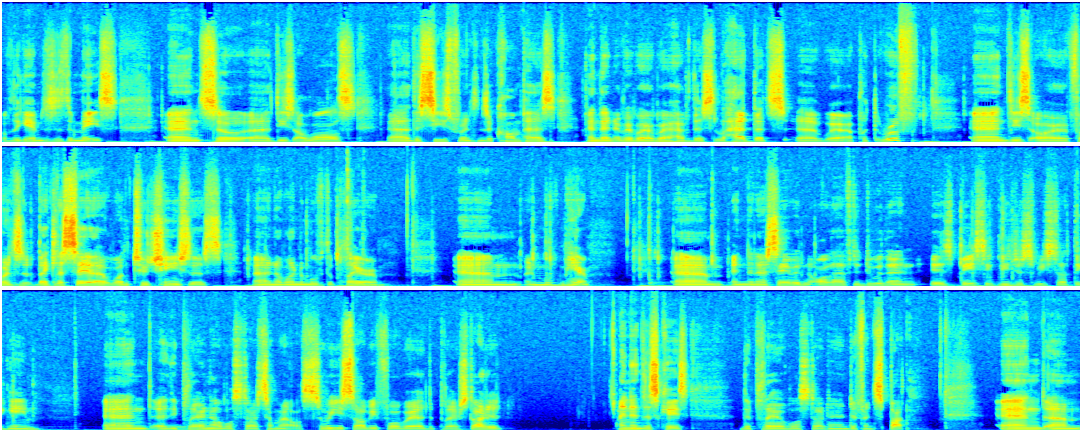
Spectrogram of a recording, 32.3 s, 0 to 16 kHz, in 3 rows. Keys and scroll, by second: 1.2 ctrl+d, 2.2 k, 3.0 j, 3.8 h, 5.4 h, 6.0 j, 6.6 k, 7.3 j, 9.3 k, 11.0-17.9 typing, 18.0 Return, 18.8 super+`, 20.6 ctrl+k, 20.8 j, 21.6 Return.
